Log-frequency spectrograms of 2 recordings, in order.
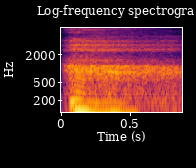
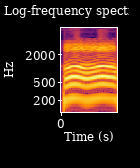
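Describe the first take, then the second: First: The 'ah' is soft, easy and relaxed. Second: The 'ah' is sharp, forceful and punchy. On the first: It suits easy-listening music. "이렇게 편안하게 나와야" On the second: It suits a singing competition. "정말 툭 쏘는 발성"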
